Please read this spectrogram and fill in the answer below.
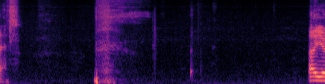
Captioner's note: laughing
